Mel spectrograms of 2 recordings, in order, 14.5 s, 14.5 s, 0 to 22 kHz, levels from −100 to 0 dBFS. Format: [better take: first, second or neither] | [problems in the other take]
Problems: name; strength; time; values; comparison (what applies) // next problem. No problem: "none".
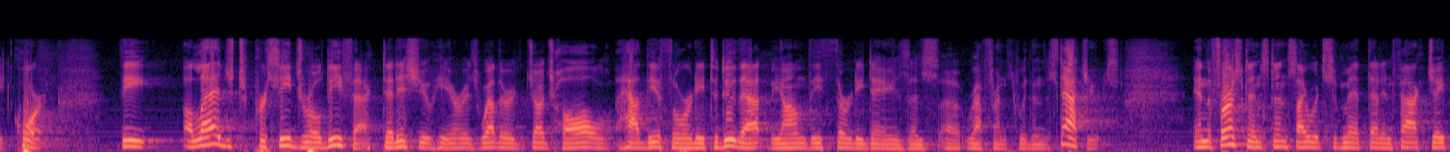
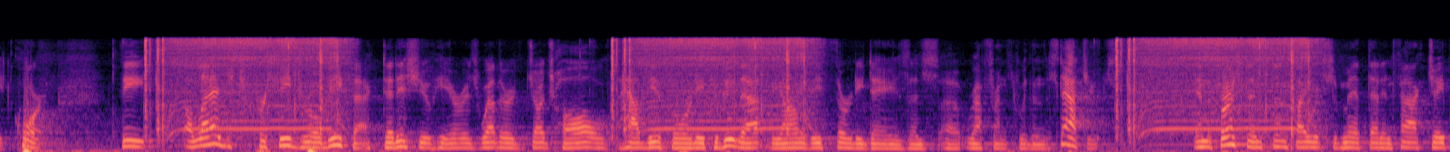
first | background sound (Camera); 7 dB below the speech // room echo; dies away in 1.6 s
